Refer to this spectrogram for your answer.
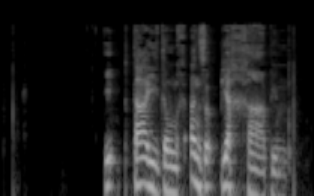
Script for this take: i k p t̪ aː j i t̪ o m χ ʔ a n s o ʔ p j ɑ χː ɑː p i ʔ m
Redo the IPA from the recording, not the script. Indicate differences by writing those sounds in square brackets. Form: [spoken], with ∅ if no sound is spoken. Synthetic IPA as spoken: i [ʔ] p t̪ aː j i t̪ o m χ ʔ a n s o ʔ p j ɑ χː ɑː p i [∅] m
